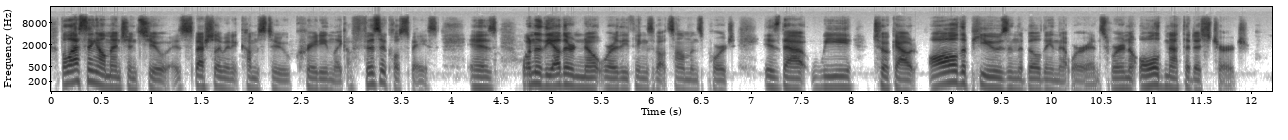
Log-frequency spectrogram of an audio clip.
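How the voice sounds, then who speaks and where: A man with an Upper Midwest accent talks at a fairly quick pace and medium pitch, with ordinary pitch variation and big swings in loudness. The sound is dry and close with no echo, and the background is silent in a very clean recording. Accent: Upper Midwest American. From Minnesota. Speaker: church community organizer. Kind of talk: casual interview.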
